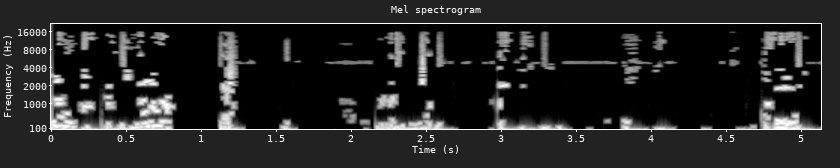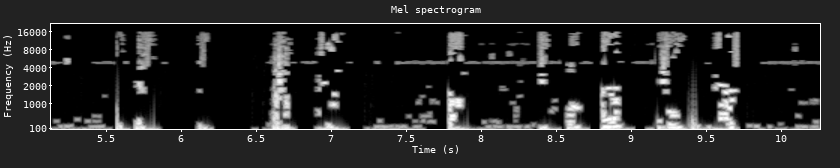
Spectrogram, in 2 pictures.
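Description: A man's voice talking in quick, choppy bursts separated by short silent gaps.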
